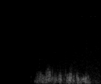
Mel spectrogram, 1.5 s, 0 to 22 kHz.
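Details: Razorbills at Hammonasset, Connecticut, on 14 December 2011; one gives low, rough, pulsing growls that run together for about a second after a brief silence.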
